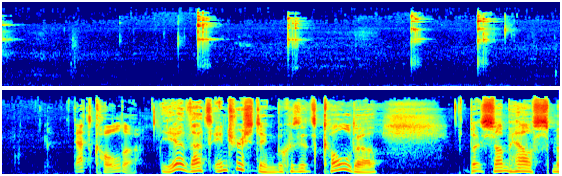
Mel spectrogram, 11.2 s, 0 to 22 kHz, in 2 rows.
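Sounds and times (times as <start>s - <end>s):
faint hiss: 0.0s - 11.1s
stainless steel drinking glasses clinking in a toast: 2.0s - 3.2s, 4.1s - 5.1s
speech: 6.3s - 11.1s.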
